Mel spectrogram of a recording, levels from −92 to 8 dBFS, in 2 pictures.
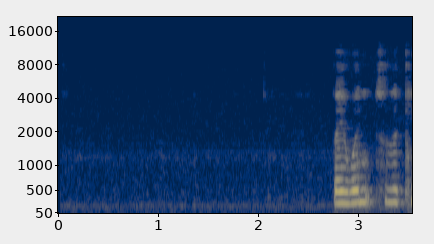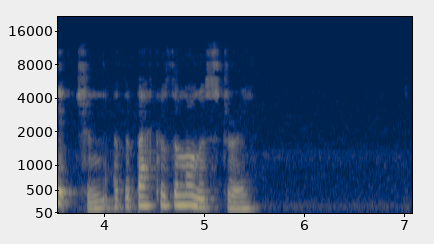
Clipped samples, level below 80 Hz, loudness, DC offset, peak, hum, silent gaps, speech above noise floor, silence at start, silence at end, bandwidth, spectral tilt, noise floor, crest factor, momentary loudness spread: under 0.1%; -74 dBFS; -30 LUFS; under 0.1%; -12 dBFS; none; none; 41 dB; 2.75 s; 1.55 s; 11.5 kHz; -6.5 dB/octave; -70 dBFS; 20 dB; 12 LU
